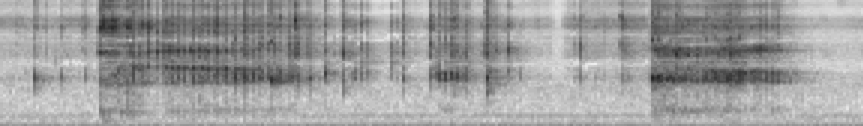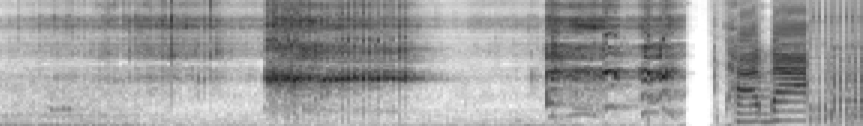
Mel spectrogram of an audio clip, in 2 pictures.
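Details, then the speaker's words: Woman burping deliberately on command: several loud, drawn-out voiced belches in a row, with brief breaths between and a little background music. "saw Creator on here that was getting customs to burp it's about being said here is a sample for anyone interested all right here it goes"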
